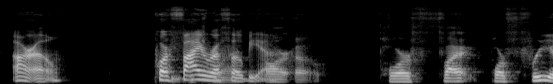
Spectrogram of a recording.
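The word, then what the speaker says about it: porphyrophobia: poor pyrrha phobia and your hint is ph y so it's poor fyra phobia poor fyra phobia sorry ph y Oh what was it P o r ph y ro poor fyra phobia oh poor fight for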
